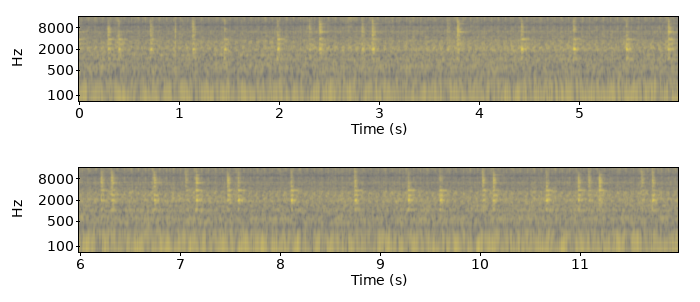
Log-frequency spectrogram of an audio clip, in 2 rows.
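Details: 2015 GMC Yukon with a bad starter. Sharp metallic ticks about twice a second, uneven in timing, heard over a steady idle. Faulty starter noise.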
